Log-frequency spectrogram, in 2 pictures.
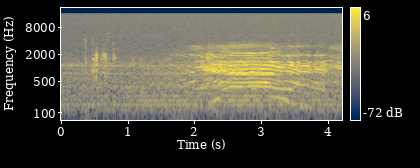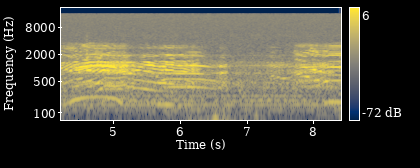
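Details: Red deer stags contesting the hinds during the rut in Västmanland, Sweden, 2010: a deep, drawn-out harmonic roar swelling in two long bellows over several seconds, then a third starting, with faint clicks early on.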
